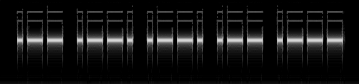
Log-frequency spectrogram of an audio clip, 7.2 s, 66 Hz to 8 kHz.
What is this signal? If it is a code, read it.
Morse code, heard as a keyed tone, about 12 wpm, 800 Hz. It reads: WPPWJ
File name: CW gyakorlas w p j 10 baud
